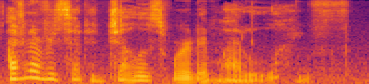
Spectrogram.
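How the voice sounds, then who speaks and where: A woman's voice: deep voice, wildly swooping pitch, a little fast, creaky, breathy edge, heavily acted. A woman playing a hard-bitten but lovesick ex-soldier in a noir audio drama, blunt and emotionally raw. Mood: distraught, confessional. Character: hard-bitten, lovesick female ex-soldier narrating her own heist.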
